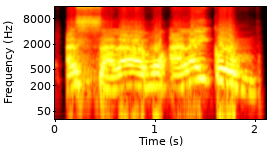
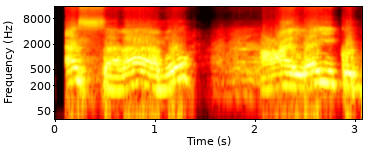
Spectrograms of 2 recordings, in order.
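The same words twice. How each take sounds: First: "assalamualaikum" with a plain glottal hamzah, slowly. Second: Very slow, "Assalamualaikum" with a throaty ain. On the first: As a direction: show the wrong hamzah onset in "assalamualaikum". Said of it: "Kalau hamzah". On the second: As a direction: show the correct ain in "Assalamualaikum". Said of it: "Ini ain". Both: Shown as a demonstration.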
